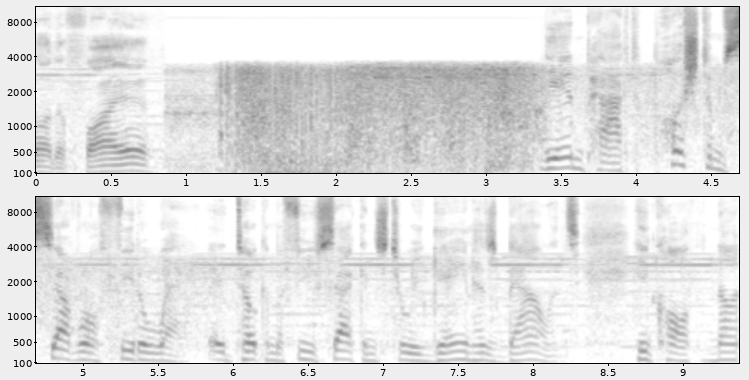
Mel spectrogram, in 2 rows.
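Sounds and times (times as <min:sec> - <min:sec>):
speech: 0:00.0 - 0:01.7, 0:03.4 - 0:09.3
house exploding across the street: 0:01.1 - 0:05.4.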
